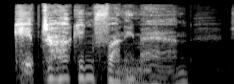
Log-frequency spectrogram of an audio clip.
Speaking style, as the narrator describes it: she whispered

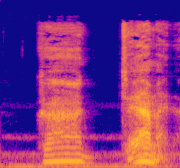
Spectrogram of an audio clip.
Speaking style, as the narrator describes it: sighed

